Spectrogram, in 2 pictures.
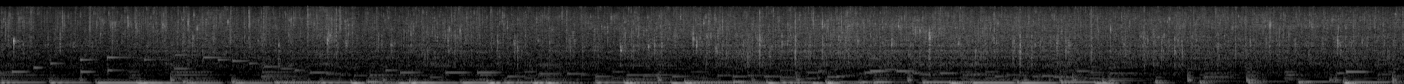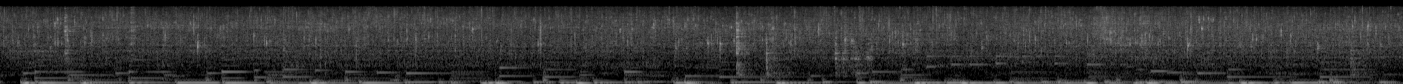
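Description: Eggplant fritters shallow-frying in olive oil in a frying pan, freshly turned to cook the second side: a steady sizzle full of fine crackles. A single sharp knock comes about two-thirds of the way through.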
